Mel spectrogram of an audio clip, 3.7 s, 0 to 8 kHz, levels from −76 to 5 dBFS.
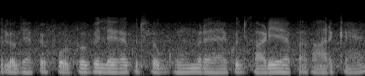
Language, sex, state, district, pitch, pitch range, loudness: Hindi, male, Uttar Pradesh, Hamirpur, 105 Hz, 100-110 Hz, -29 LUFS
